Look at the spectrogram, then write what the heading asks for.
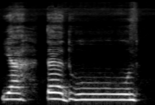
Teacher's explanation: دون پہ 4 کاؤنٹس کا اسٹریچ ہے کیونکہ وہ مد ہے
